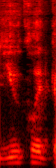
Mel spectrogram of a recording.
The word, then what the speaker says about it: Euclid: And to me, what it is that Rain and Euclid go, that's even how you pronounce it, go hand in hand. – Yeah, you said it right.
